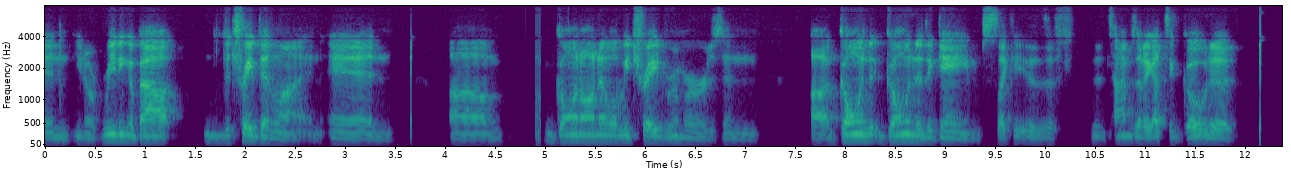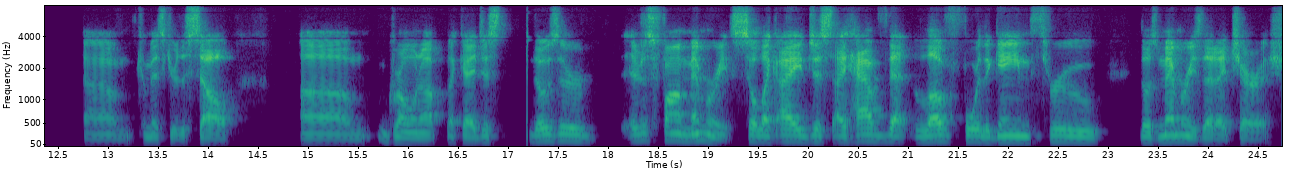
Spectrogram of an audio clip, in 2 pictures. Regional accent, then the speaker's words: Southern California, United States; moved away as an adult; also born or lived in Eugene, Oregon / New York City; my entire life growing up in Southern California

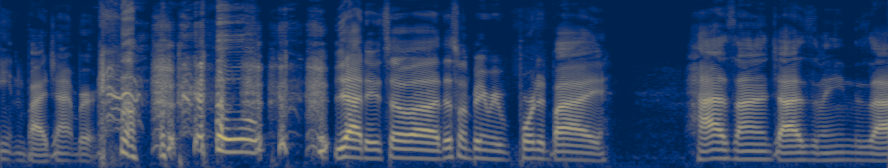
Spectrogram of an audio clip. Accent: Texas, United States; We're from Texas.

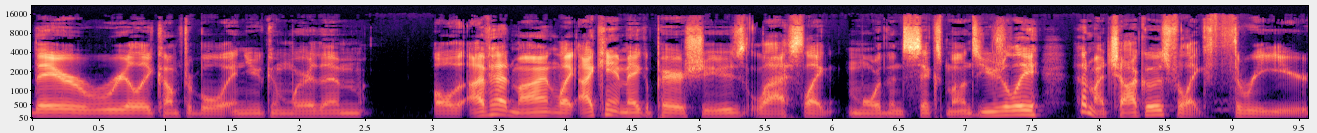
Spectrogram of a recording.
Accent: Washington, United States; moved away; I grew up in Washington State

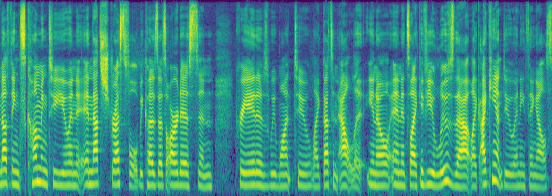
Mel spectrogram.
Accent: Ozark Mountains, Missouri, United States; moved away as an adult; now in Nashville, United States; I'm from the Ozark Mountains in Missouri, so not far from, like, the Branson area, um, Springfield, Missouri. And I had grown up singing all my life

